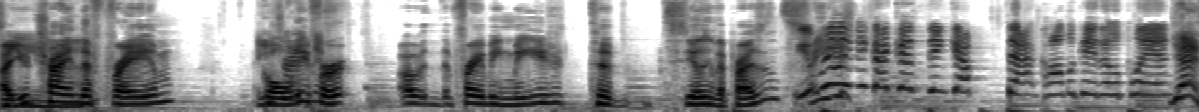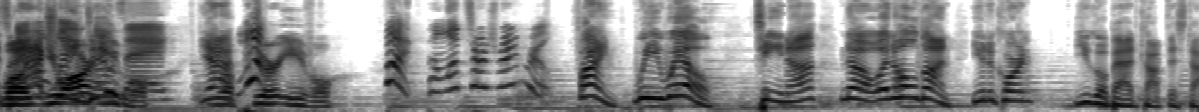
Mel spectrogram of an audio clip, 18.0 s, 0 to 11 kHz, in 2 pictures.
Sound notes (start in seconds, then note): 9.0 Goldie and Unicorn exclaim in agreement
